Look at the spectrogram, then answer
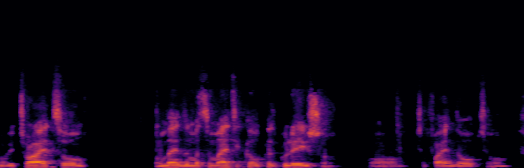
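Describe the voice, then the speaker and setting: A man talks in a Russian accent at a fairly slow pace. His pitch varies in an ordinary way. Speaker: industry energy manager. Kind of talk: panel presentation. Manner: halting, many fillers.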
